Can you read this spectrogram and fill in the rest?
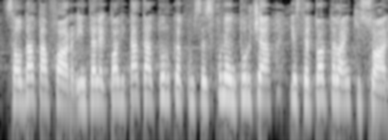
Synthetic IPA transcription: sawd̪at̪afaɾəint̪e̞le̞k̚t̪ualit̪at̪eat̪urkəkumse̞spune̞ɨnt̪urt͡ʃiaje̞st̪e̞t̪oat̪əlaɨŋkʲisoaɾe

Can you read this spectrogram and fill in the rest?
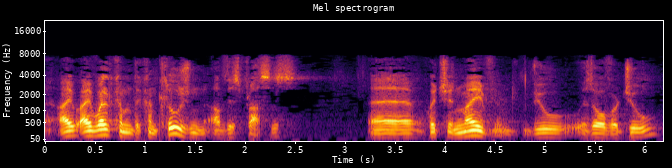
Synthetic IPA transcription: a̰ɪʔaɪwɛlˠkʰə̃mðəkʰə̃nkʰl̥uːʒə̃nʌ̰vðɪspʰɹ̥ɔ̰sɛs | wɨt͡ʃɪ̃nmaɪvjuːɪ̰zoʊvə˞d͡ʒu

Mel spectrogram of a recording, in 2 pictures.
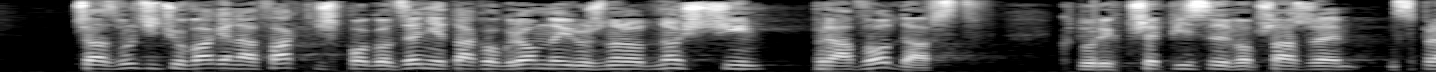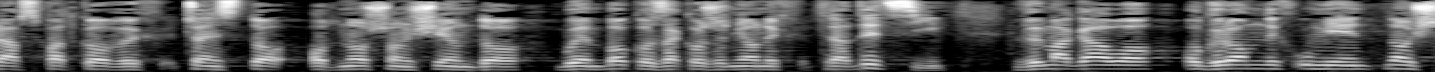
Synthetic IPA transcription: ʂɛbazvɾut͡ɕit͡ɕuvaɡɛnafak̚t̪iʂpɔɡɔd̪zɛɲɛt̪akɔɡɾɔmnɛjɾuʐnɔɾɔd̪nɔɕt͡ɕi | pɾavɔd̪a̰fst̪f | kt̪uɾɘxpʂɛpʲisɘvɔpʂaʐɛspɾafspat̪kɔvɘxt͡ʂɛ̃w̃st̪ɔːd̪nɔʂɔ̃w̃ɕɛd̪ɔɡwɛmbɔkɔzakɔʐɛɲɔnɘxt̪ɾad̪ɘt̪sʲjḭ | vɘmaɡawɔːɡɾɔmnɘxumʲjejɛnt̪nɔɕt͡ɕ

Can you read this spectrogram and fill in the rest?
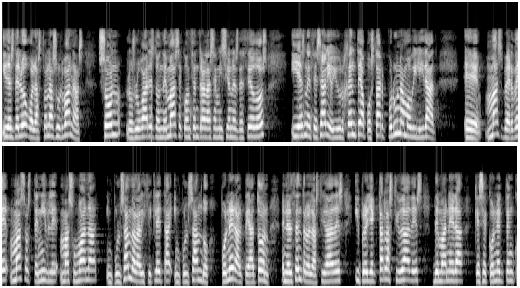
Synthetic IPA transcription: iðe̞zðe̞lwe̞ɣ̞o̞lasθo̞nas̬uɾβ̞anasː | o̞nlo̞zluɣ̞aɾe̞zðo̞nd̪e̞masːe̞ko̞nθe̞nt̪ɾanlase̞misjo̞ne̞zðe̞θeoð̞o̞s | ie̞zne̞θe̞saɾjo̞iuɾxe̞nt̪eapo̞st̪aɾpo̞ɾunamo̞β̞iliðað | emazβe̞ɾð̞e̞masːo̞st̪e̞niβ̞le̞masumãna | impulsand̪olaβ̞iθikle̞t̪aʔimpulsand̪o̞po̞ne̞ɾalpe̞at̪o̞ne̞ne̞lθe̞nt̪ɾoðelasθjuð̞að̞e̞sipɾo̞ʝe̞k̚t̪aɾlasθjuð̞að̞e̞z | ðe̞mãne̞ɾa | ke̞se̞ko̞ne̞k̚t̪e̞ŋk

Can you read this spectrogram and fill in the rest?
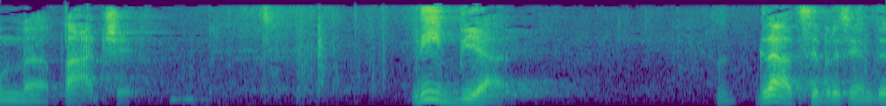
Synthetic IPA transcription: npa̰ːt͡ʃḛ | libja̰ | ɡɾat̪sːjepɾesiɛnt̪e

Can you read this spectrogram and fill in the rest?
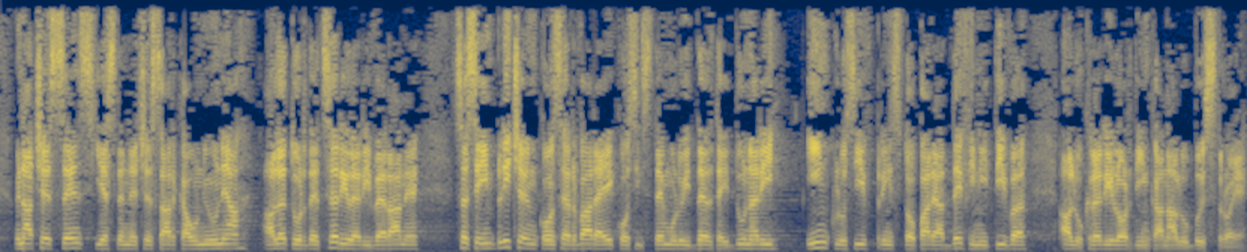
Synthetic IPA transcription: ɨnat͡ʃe̞st̪se̞nsje̞st̪e̞ne̞t͡ʃe̞sarkauniuneaːlət̪urʲd̪e̞t̪səɾile̞ɾive̞ɾane̞səse̞implit͡ʃe̞ɨŋko̞nse̞rvaɾeae̞ko̞sist̪e̞mulujd̪e̞lt̪e̞jd̪unəɾi | iŋklusivpɾinst̪o̞paɾead̪e̞finit̪ivəa̰lukɾəɾilo̞rd̪iŋkanalubɨst̪ɾoe̞̰

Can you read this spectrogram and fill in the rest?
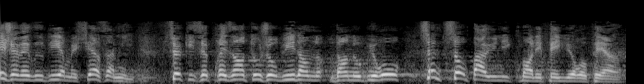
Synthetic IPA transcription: eʒəvɛvud̪iːʁmeʃɛʁzami | søkʲisəpχezɑ̃t̪oʒuʁd̪ɥid̪ɑ̃d̪ɑ̃nobyʁosənəsɔ̃paynikmɑ̃lepeiøʁɔpeɛ̃

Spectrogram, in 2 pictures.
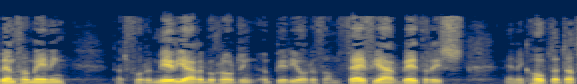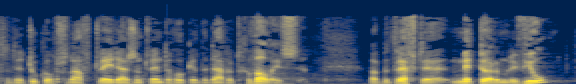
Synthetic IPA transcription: bɛnvɑnmeːnɪŋ | d̥ɑ̰tfʊːrdəmɪːrjaːɾəbəχroːtɪŋənpɪːɾioːdəvɑnv̥ɛjfjaːrbeːtərɪs | ɛ̰nɪkɦowp̚dɑt̚dɑtɪndətukɔmstfɑnɑftʋeːdœɥzəntʋɪntəχowkɪndərdaːtɦətχəvɑlˠɪs | ʋɑd̚bətrɛftmɪt̚ørmrivju

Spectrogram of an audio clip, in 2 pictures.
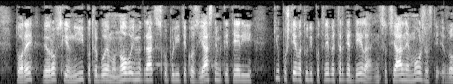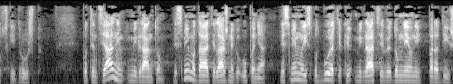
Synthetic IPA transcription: t̪oːɾɛjwɛwɾoːpskiunijipɔt̪ɾɛbuːjɛmɔnɔːʋɔimiɡɾaːt̪si̥skɔpɔliːt̪ikɔzjaːsnimikɾit̪ɛːɾiji | kiupɔʃt̪eːʋat̪uːd̪ipɔt̪ɾeːbɛt̪əɾɡad̪eːlainsɔt̪siaːlnɛmoːʒnɔst̪iʔɛwɾoːpskiɣd̪ɾuʃp | pɔt̪ɛnt̪sialnimimiɡɾant̪ɔmnɛsmeːmɔd̪aːjat̪ilaːʒnɛɡaʔuːpanja | nɛsmeːmɔjixspɔd̪bujat̪imiɡɾaːt̪sijɛʋəd̪ɔmneːwnipaɾad̪iʃ

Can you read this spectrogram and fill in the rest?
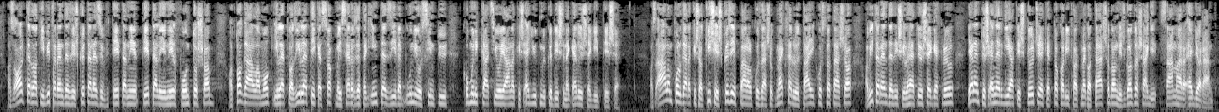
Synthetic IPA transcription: ɒ̰zɒlt̪ɛrnɒt̪iːvːit̪ɒɾɛnd̪ɛzeːʃkøt̪ɛlɛzøːt̪eːt̪ɛleːneːlfo̞nt̪o̞ʃɒbːɒ̰t̪ɒɡaːlːɒmo̞kilːɛt̪ʋɛɒzilːɛt̪eːkɛʃsɒkmɒjisɛrvɛzɛt̪ɛkint̪ɛnziːvɛbːuːnijoːʃsint̪yːko̞munikaːt̪sijoːjaːnɒkeːʃɛɟːyt̪myːkø̞d̪eːʃeːnɛkɛløːʃɛɡiːt̪ḛːʃɛ̰ | ɒ̰zaːlːɒmpo̞lɡaːɾo̞keːʃɒkiʃeːʃkø̞zeːpʋaːlɒlko̞zaːʃo̞kmɛkfɛlɛløːt̪aːjeːko̞st̪ɒt̪aːʃɒɒ̰vit̪ɒɾɛnd̪ɛzeːʃilɛɦɛt̪øːʃeːɡɛkrøːl | jɛlɛnt̪øːʃɛnɛrɡijaːt̪eːʃkølt͡ʃøɡɛkɛt̪ːɒkɒɾiːt̪hɒt̪mɛɡɒt̪aːrʃɒd̪ɒlmieːʒɡɒzd̪ɒʃaːɡisaːmaːɾɒ̰ʔɛɟːɒɾa̰ːnt̪

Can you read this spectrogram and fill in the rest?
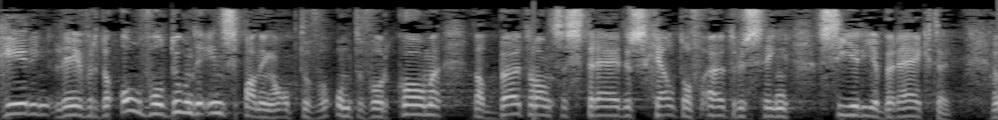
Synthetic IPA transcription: ɣɪːɾɪŋleːjvərdəʔɔnvɔlˠdundəʔɪnspɑnɪŋəɔmtəvoːrkoːmənd̥ɑd̚bœɥtəlɑntsəstrɛjdərsxɛlˠtɔfœɥtrʏstɪŋsiːɾiəbəɾɛjktə̰ə

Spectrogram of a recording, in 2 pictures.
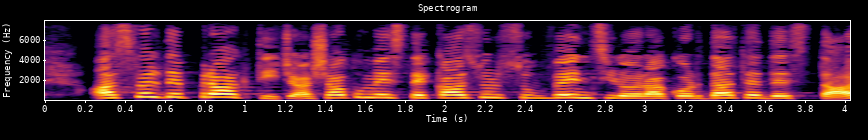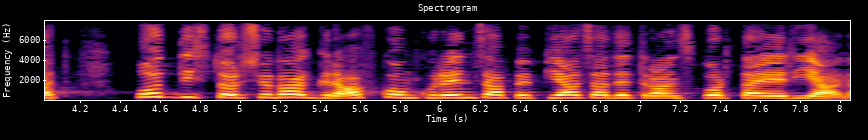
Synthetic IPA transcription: ast̪fe̞ld̪e̞pɾakt̪it͡ʃʲaʃakumje̞st̪e̞kazulsubve̞nt̪siːlo̞ɾako̞rd̪at̪e̞d̪e̞st̪at̪ | po̞t̪̚d̪ist̪o̞rsio̞naɡɾav̥ko̞ŋkuɾe̞nt̪sape̞pjat̪sad̪e̞t̪ɾanspo̞rt̪ae̞ɾian

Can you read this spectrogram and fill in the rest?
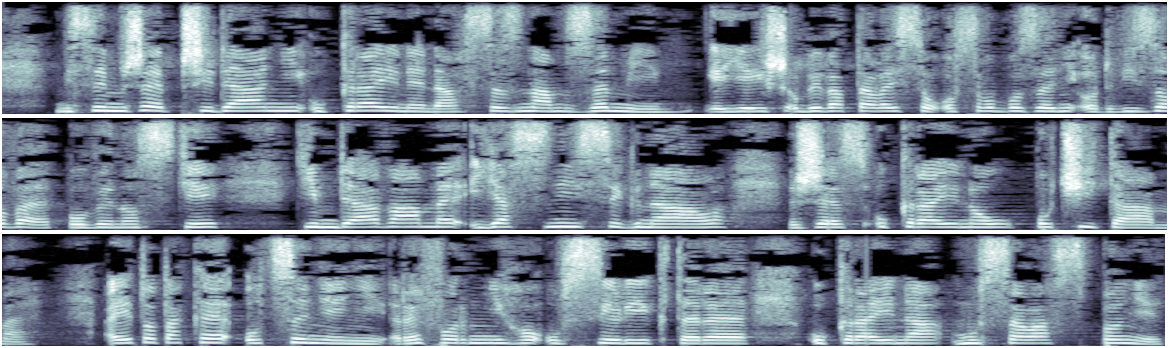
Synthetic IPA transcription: mɪsliːmʒɛpr̝̥ɪdaːɲiːʔukɾajɪnɪnasɛznamzɛmiːjɛjɪʃʔo̞bɪvat̪ɛlɛjso̞wʔo̞svo̞bo̞zɛɲɪʔo̞dviːzo̞vɛːpo̞vɪno̞scɪciːmdaːvaːmɛjasniːsɪɡnaːlʒɛsʔukɾajɪno̞wpo̞t͡ʃiːt̪aːmɛ | ʔajɛt̪o̞t̪akɛːʔo̞t͡sɛɲɛɲiːɾɛfo̞ɾmɲiːɦo̞ʔuːsɪliːkt̪ɛɾɛːʔukɾajɪnamusɛlaspl̩ɲɪt̪̚

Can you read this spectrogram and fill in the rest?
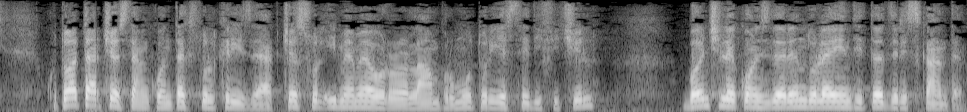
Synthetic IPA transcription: ku̥t̪oat̪e̞at͡ʃe̞st̪aɨnko̞nt̪e̞kst̪ulkɾize̞jakt͡ʃe̞sulimeme̞uɾilo̞rlaɨmpɾumut̪urʲje̞st̪e̞d̪ifit͡ʃil | bənt͡ʃile̞ko̞nsid̪e̞ɾɨnd̪uleent̪it̪ət̪sʲriskant̪e̞

